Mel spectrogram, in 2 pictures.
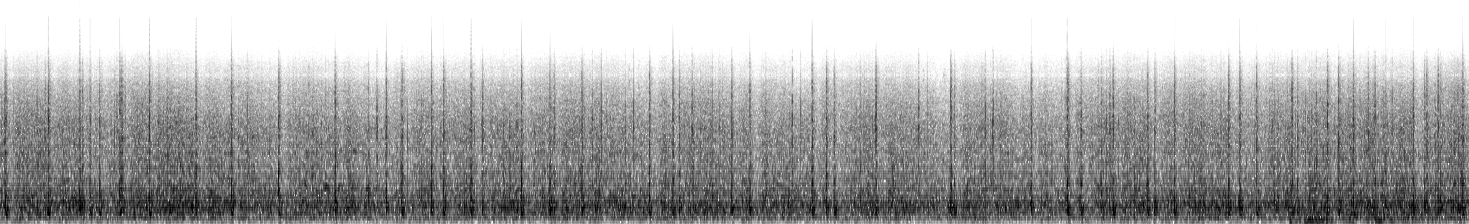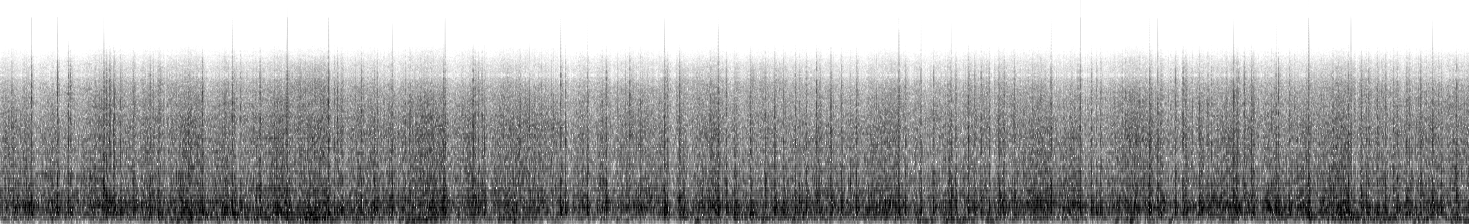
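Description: Large fireworks display: a dense, continuous barrage of shell bursts and crackling, with deeper booms joining in about halfway through.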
